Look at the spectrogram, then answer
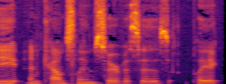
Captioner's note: speaking French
